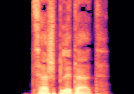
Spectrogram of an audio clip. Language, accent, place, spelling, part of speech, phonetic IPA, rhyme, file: German, Germany, Berlin, zersplittert, adjective / verb, [t͡sɛɐ̯ˈʃplɪtɐt], -ɪtɐt, De-zersplittert.ogg
- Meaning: 1. past participle of zersplittern 2. inflection of zersplittern: third-person singular present 3. inflection of zersplittern: second-person plural present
